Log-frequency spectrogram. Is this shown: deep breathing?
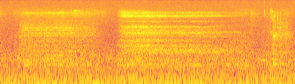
yes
